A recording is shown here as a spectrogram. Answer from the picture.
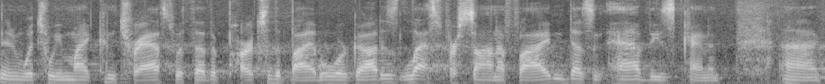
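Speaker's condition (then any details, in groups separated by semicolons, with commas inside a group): No condition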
